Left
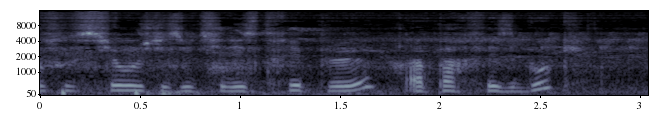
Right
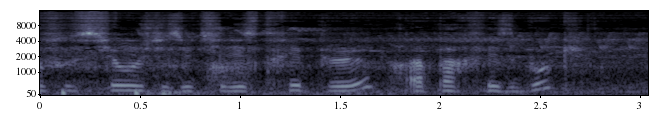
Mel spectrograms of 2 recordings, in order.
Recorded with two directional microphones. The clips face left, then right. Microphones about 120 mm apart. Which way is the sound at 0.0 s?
15° left (ahead or behind).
